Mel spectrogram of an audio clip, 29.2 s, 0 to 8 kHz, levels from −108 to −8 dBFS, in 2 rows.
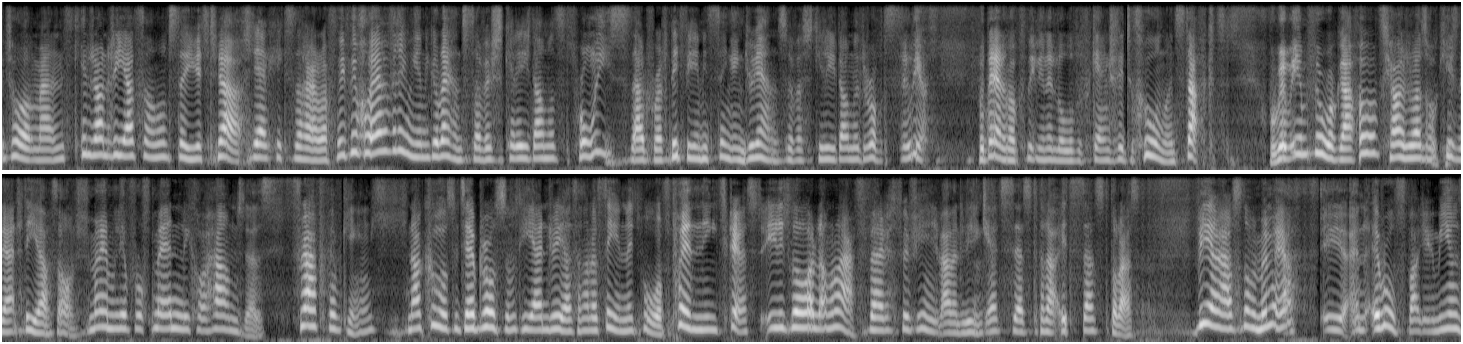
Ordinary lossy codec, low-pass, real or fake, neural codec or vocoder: none; 7.2 kHz; fake; codec, 16 kHz in and 24 kHz out, 0.4 kbps, LongCat-Audio-Codec, four codebook decoder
